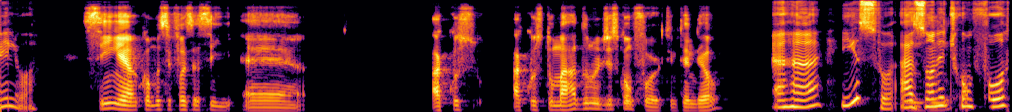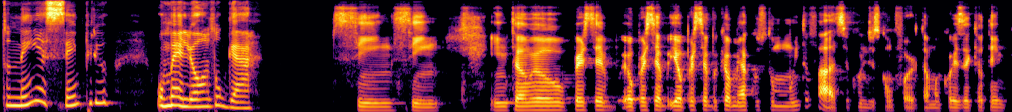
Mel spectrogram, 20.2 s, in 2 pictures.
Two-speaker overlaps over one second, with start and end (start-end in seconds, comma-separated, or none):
none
